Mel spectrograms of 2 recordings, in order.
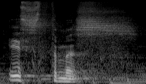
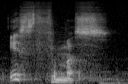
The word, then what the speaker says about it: isthmus: Eu sempre pensei que era como parece. Isthmus. Mas não é. Aprendi hoje que o TH não se pronuncia. É isthmus. Correto dizer isthmus.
